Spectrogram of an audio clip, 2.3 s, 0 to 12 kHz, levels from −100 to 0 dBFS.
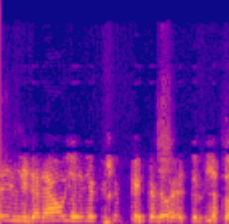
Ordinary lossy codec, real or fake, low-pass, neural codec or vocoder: AAC, 32 kbps; real; 10.8 kHz; none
